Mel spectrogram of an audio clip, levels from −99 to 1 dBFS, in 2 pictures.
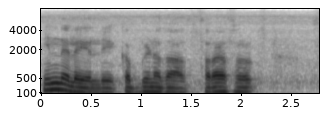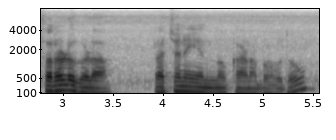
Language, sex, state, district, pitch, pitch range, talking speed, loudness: Kannada, male, Karnataka, Bangalore, 115 Hz, 105-125 Hz, 55 wpm, -17 LUFS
